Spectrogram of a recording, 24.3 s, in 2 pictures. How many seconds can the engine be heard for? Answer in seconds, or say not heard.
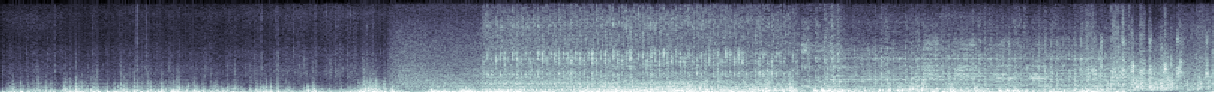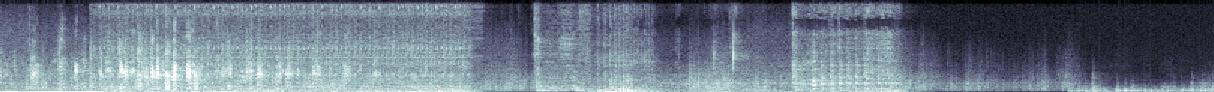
16 s.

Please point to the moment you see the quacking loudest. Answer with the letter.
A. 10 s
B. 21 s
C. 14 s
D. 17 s
C.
